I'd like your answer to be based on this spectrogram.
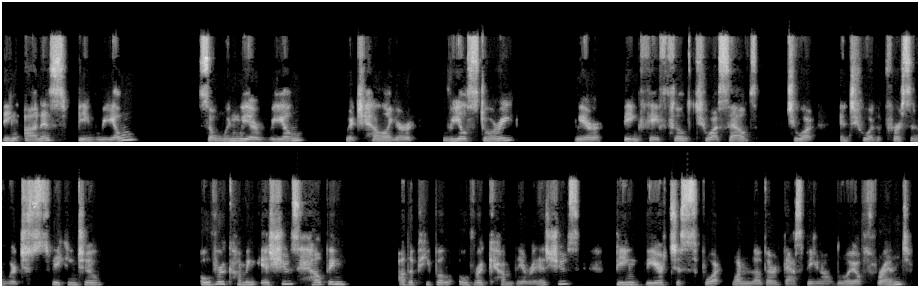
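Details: Adult woman with speech disorders after a stroke, whose communication can sometimes be hard to understand: aphasia with apraxia of speech and dysarthria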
